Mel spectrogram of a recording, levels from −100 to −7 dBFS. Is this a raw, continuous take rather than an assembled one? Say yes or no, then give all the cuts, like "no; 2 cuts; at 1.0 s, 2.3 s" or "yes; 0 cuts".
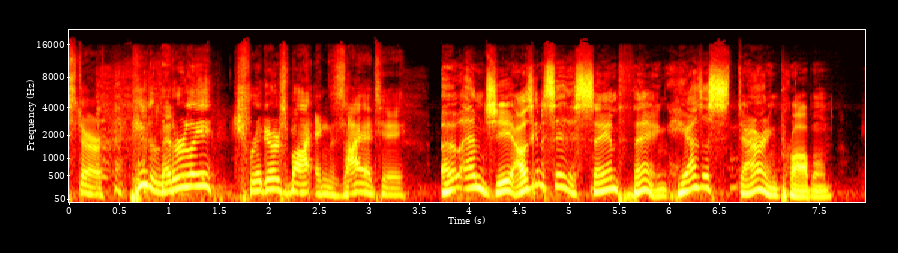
yes; 0 cuts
